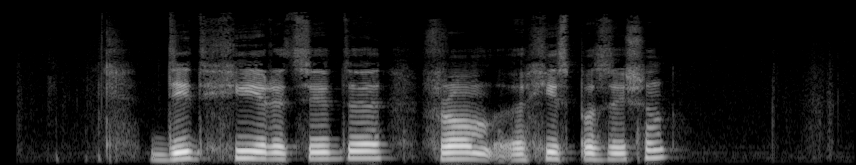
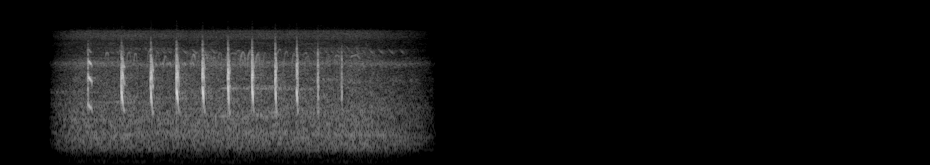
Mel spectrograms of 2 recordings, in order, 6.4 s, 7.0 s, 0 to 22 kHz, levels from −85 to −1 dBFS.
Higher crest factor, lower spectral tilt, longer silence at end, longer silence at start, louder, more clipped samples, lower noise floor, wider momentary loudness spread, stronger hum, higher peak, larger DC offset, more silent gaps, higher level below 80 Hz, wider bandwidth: second, 18 dB vs 28 dB; first, -7 dB/octave vs 5.5 dB/octave; second, 1.45 s vs 4.1 s; first, 1.15 s vs 0.55 s; about the same, -22 LUFS vs -20 LUFS; neither; first, -67 dBFS vs -46 dBFS; second, 9 LU vs 17 LU; neither; second, -6 dBFS vs 0 dBFS; neither; neither; first, -74 dBFS vs under -90 dBFS; second, 14 kHz vs 15.5 kHz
